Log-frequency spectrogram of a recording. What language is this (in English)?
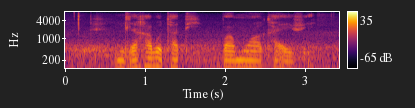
Tswana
